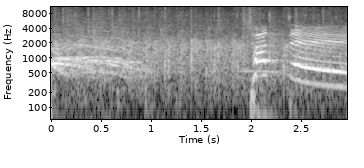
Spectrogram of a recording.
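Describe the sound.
An audience claps steadily for the head of the show's network, who is sitting in the front row, while several voices whoop and cheer over it, with rising and falling shouts and a louder burst of cheering near the end.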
